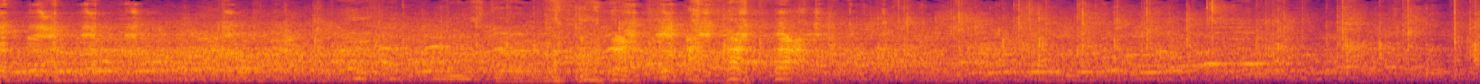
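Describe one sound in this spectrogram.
A man laughs softly nearby.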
